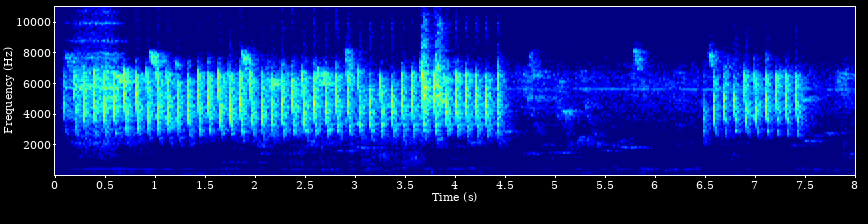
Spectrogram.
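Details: Oriental white-eye, a kept songbird, delivering a fast, high-pitched rattling trill of evenly repeated notes at about three per second over four seconds, then a short pause and a second burst; faint steady hum underneath.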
